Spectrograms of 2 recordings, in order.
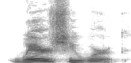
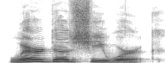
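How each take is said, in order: First: Does shrinks to a z sound joined to where. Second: The word does is said fully and clearly. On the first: "In reduced form, ... we would just say, where's" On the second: "We have a sentence"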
